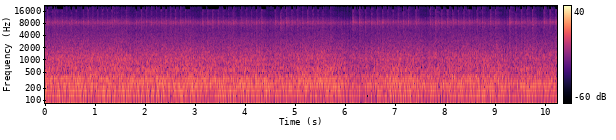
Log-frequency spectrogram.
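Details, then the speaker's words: Briggs 158cc mower engine after a carburetor change: note wanders up and down every few seconds instead of holding steady; hunting, poor running despite running great at first, cause unknown. "I'm a little perplexed as to why it ran so good in the beginning and then now all of a sudden it doesn't run that well you know it's a poor running engine now"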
